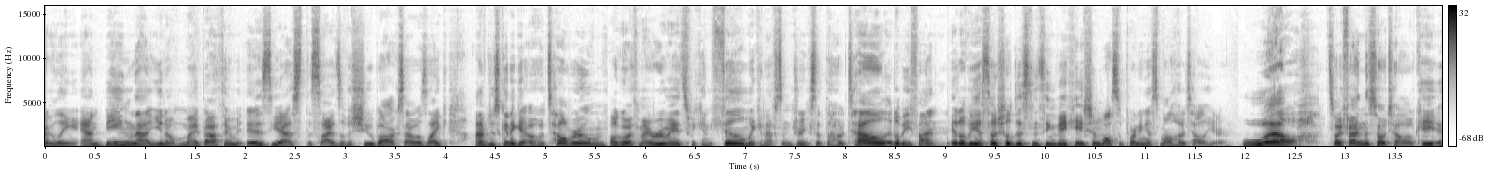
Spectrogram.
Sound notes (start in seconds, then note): none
